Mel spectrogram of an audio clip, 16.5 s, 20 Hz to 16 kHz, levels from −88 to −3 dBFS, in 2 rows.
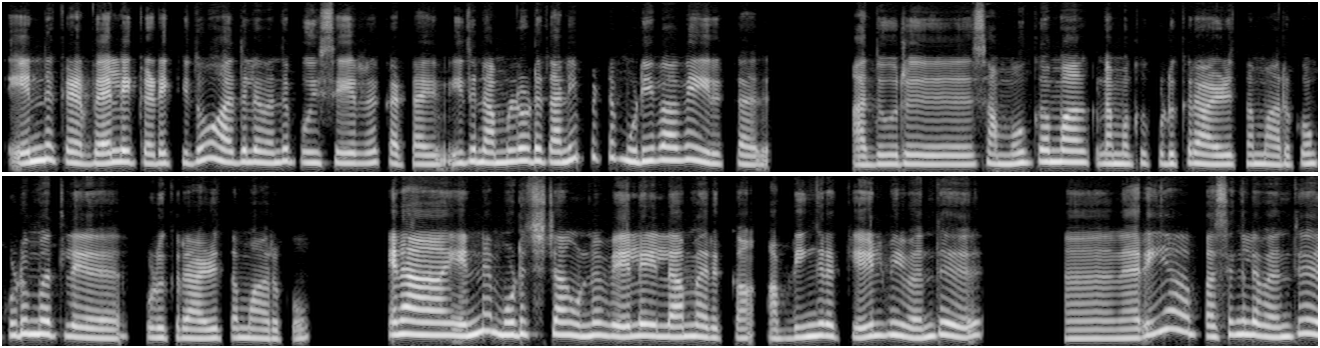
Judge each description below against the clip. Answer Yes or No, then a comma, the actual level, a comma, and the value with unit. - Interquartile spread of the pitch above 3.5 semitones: Yes, average, 4.0 semitones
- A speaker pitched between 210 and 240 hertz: Yes, high, 230 Hz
